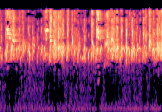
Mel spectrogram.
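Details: Song of the European goldfinch played for captive birds in training: continuous, very fast chirping and trilling with squeaky high accents, over a faint low hum.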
